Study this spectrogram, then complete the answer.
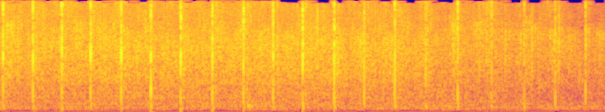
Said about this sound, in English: You know, but before we go any further, what I would like you to do to help me, to just give our four grantees a round of applause, if you will, please.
